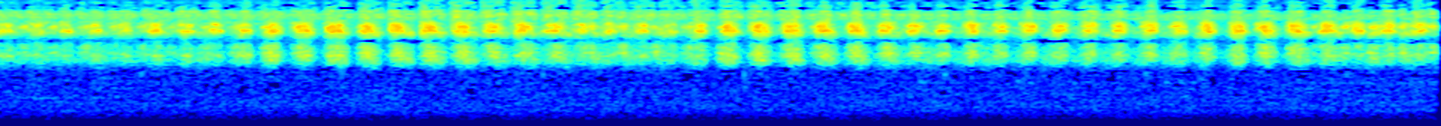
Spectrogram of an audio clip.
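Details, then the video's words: A high, sizzling drone from a summer cicada chorus. It beats rhythmically about two and a half times per second and strengthens into crisp, even pulses through the second half. "Cicadas in Summer"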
